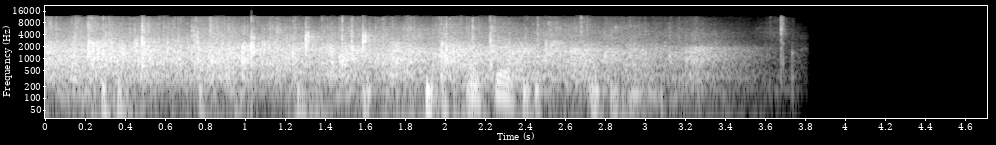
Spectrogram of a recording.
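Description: An audience applauds in a large hall, then the applause fades out.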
